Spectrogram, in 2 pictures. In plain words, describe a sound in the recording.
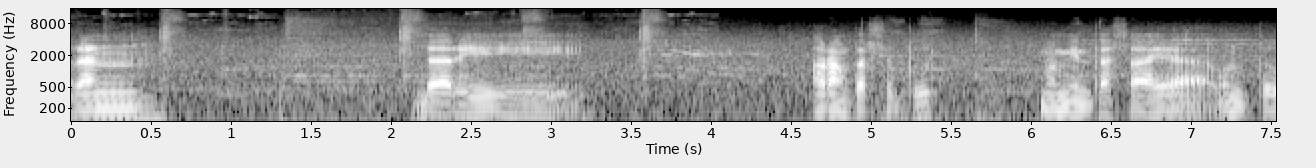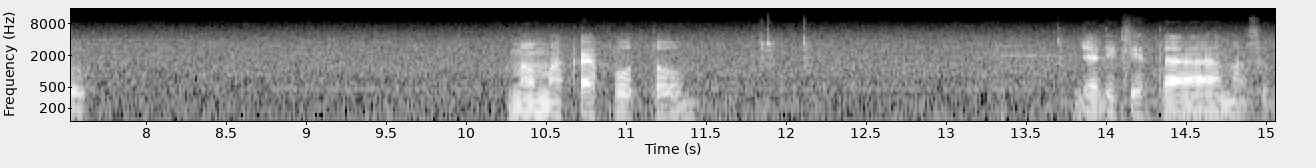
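A man talks calmly into a microphone, close by, in short phrases.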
